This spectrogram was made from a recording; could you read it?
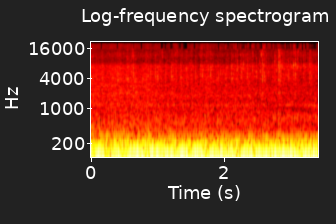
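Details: Freshly built Pontiac 428 V8, tri-power, mild cam like old GTO cams: steady idle about 900-950 rpm, gentle even lope, no misses or knocks; normal idle.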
